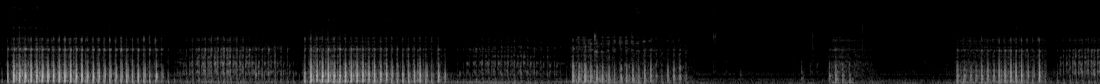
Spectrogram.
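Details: Purring of a captive female cougar (mountain lion) at a rescue in Bridgeport, Texas: strong rough pulsing purr phrases of one to two seconds, separated by softer inhaled stretches, repeating steadily.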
